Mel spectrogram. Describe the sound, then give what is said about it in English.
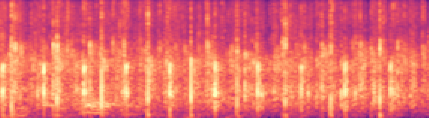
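Steady applause from an audience for the school teachers who have stood up, many hands clapping in a dense, crackling wash that holds at an even level for several seconds with no voices standing out. “Let's applaud them.”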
